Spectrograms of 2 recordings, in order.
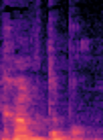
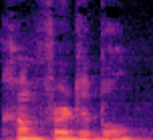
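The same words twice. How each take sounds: First: The word is said without the extra syllable. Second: The word is said with an extra syllable. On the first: "Some people say comfortable" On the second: "I like to add an extra, you know, another syllable"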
